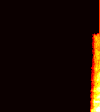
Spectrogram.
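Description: Dead silence for nearly two seconds, then a man's voice over music starts right at the end.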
